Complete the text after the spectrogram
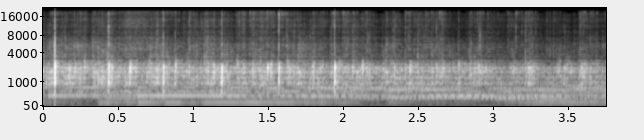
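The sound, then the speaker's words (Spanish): An audience applauds the Lord Jesus, a dense wash of many hands clapping with sharper claps landing in a steady beat, while soft sustained low tones hum underneath. No one speaks. “¿Por qué no volteas para acá y dale un aplauso fuerte al Señor Jesús?”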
